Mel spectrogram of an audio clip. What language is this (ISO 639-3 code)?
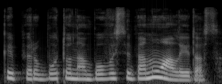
lit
